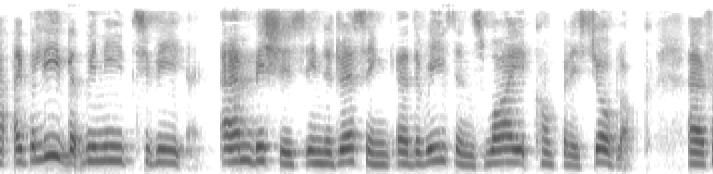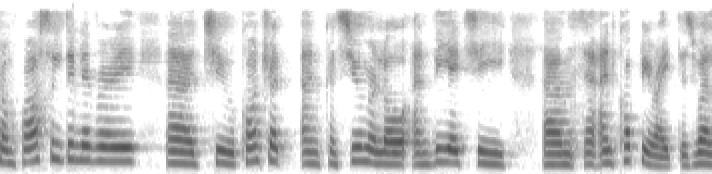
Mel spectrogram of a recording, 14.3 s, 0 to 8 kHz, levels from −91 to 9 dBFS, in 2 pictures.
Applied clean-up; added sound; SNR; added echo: neural mask model DeepFilterNet 3.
